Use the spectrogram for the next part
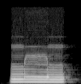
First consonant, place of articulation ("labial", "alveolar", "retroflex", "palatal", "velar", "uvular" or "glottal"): labial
